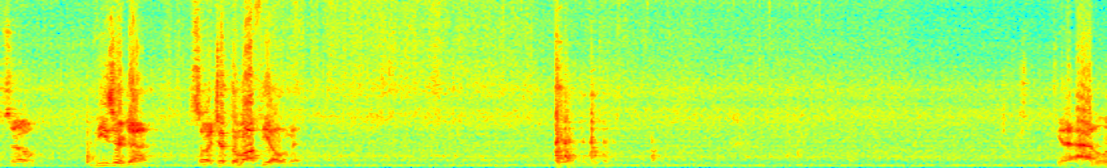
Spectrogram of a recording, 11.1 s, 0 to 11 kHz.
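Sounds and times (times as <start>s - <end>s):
kitchen extractor fan hum: 0.0s - 11.0s
mushrooms sizzling in a frying pan: 0.0s - 11.0s
pan clattering on hob grate: 5.5s - 6.7s.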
